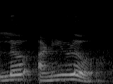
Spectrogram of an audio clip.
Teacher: स्पर्श व्यंजनांच्या वेळेप्रमाणे ही अडवणूक पूर्ण नसते. जिभेच्या दोन्ही कडांच्या बाजूंनी हवा एकसारखी बाहेर येत राहते. उदाहरणार्थ ल आणि ळ ही पार्श्विक व्यंजने आहेत.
